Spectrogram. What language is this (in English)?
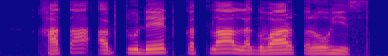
Magahi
